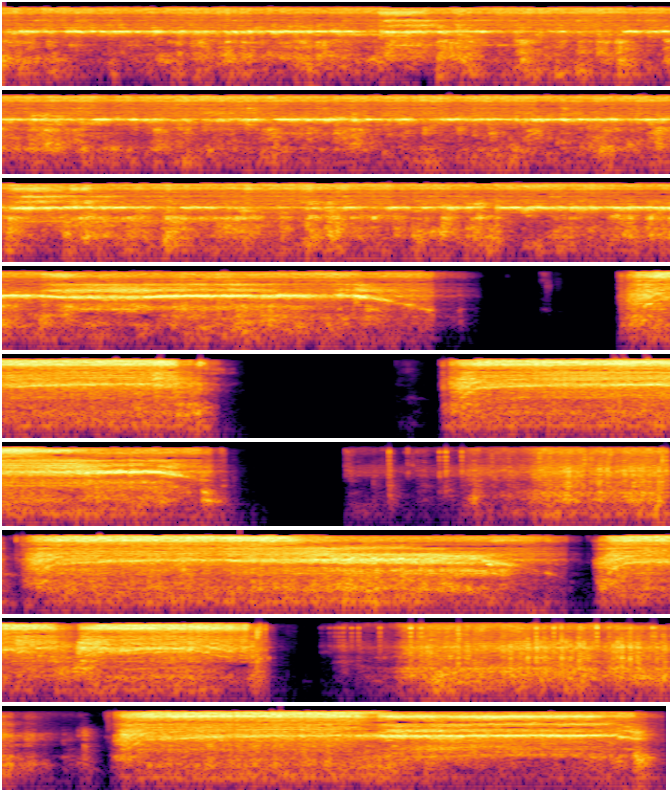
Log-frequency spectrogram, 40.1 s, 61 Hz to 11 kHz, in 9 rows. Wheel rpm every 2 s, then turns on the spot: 230, 230, 230, 230, 230, 230, 230, 190, 50, 80, 100, 150, 10, 110, 200, 100, 50, 20, 170, 200.
32-36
